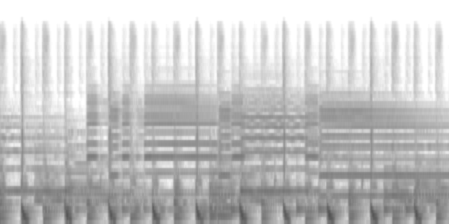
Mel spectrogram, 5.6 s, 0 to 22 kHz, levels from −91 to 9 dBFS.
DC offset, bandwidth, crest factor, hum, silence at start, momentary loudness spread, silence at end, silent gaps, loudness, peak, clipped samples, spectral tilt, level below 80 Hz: under 0.1%; 15.5 kHz; 18 dB; none; 0 s; 4 LU; 0 s; none; -37 LUFS; -18 dBFS; under 0.1%; -5.5 dB/octave; -48 dBFS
